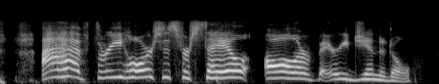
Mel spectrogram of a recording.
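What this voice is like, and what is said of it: Put-on Southern Georgia accent. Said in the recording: “I've got a Southern one too ... her Southern and my Southern ... tell me the Okie accent there ... I am not Okie, but I'm from Georgia”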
